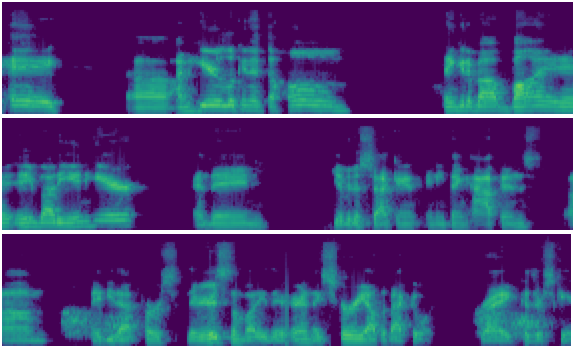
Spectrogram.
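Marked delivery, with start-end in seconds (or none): 0.0-5.3 calling out loud and clear. Showing how to announce yourself on entering an empty home: loud call. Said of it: "very loudly say".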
